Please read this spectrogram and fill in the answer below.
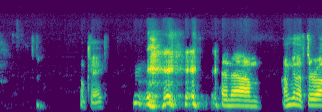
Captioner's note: laughs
